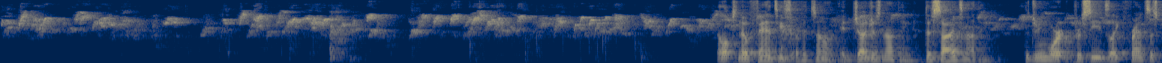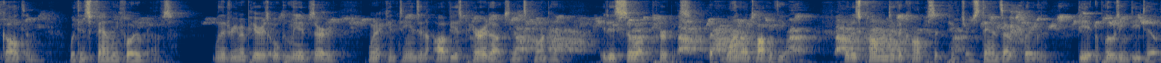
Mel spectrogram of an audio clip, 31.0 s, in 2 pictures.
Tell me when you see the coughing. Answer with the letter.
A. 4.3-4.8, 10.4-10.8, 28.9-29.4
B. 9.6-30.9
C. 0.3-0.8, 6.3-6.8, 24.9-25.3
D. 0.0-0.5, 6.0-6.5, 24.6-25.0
A.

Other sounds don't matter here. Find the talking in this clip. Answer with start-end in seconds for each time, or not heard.
9.6-30.9.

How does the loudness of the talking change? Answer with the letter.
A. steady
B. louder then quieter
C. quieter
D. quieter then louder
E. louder
A.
